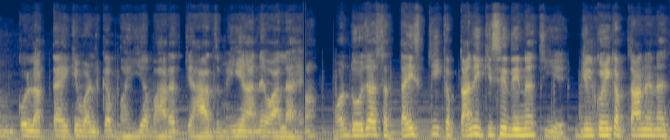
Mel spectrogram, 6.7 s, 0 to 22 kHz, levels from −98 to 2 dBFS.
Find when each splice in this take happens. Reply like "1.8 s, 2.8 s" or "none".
3.1 s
